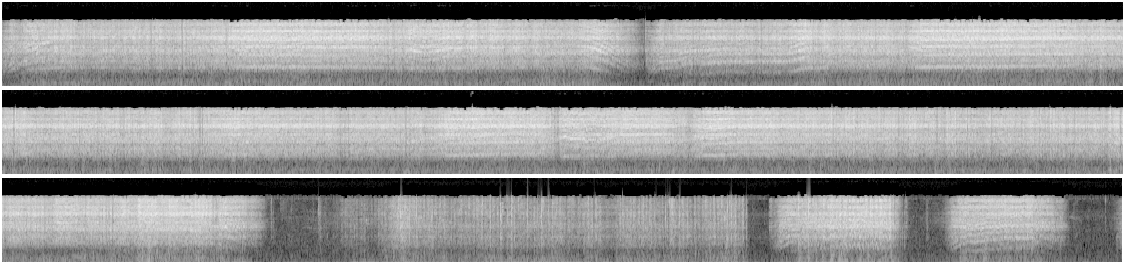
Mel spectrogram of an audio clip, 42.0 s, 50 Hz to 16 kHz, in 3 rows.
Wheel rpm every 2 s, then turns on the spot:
170, 210, 210, 170, 110, 210, 220, 230, 230, 230, 220, 220, 230, 230, 230, 120, 20, 40, 30, 100, 70.
32-36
